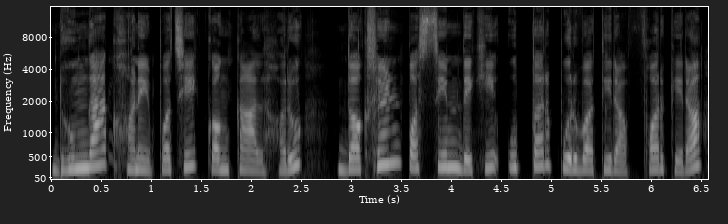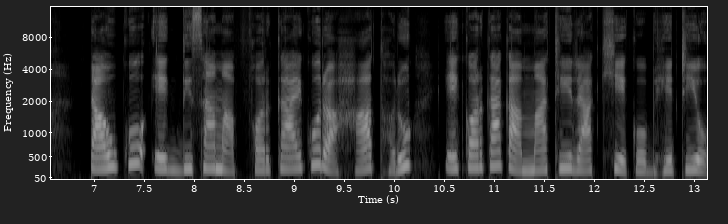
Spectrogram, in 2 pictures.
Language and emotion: Nepali, neutral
